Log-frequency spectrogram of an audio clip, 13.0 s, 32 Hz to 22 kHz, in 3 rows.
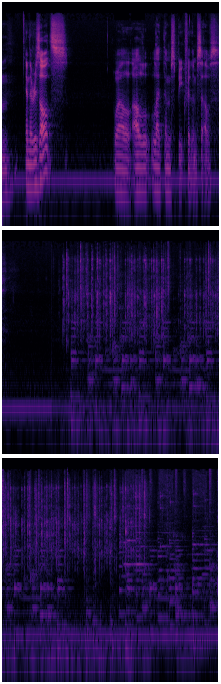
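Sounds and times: computer keyboard typing: 5.5s - 11.8s
background music: 5.6s - 13.0s.

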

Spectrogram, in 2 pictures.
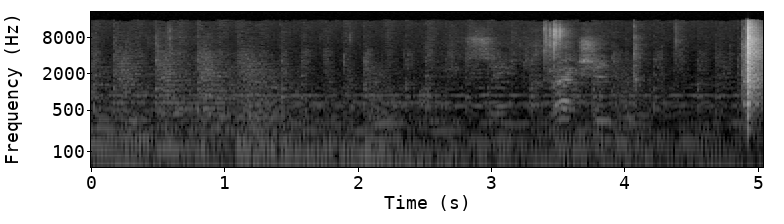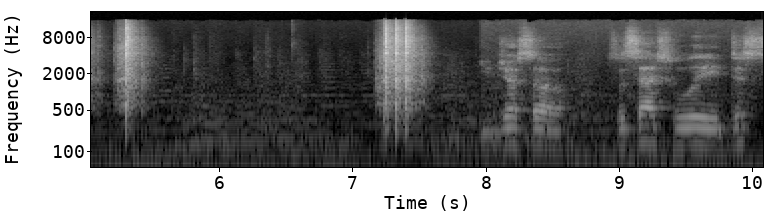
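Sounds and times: background music: 0.0s - 10.0s
airsoft rifle shots: 4.9s - 5.5s, 7.2s - 7.6s.

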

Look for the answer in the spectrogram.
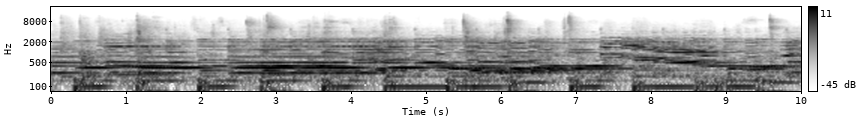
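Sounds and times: tap shoes striking stage floor: 0.0s - 7.3s
recorded dance music: 0.0s - 10.0s.

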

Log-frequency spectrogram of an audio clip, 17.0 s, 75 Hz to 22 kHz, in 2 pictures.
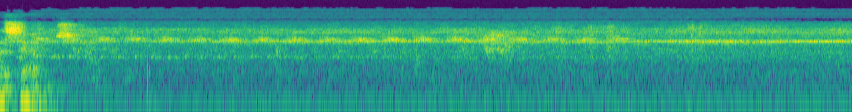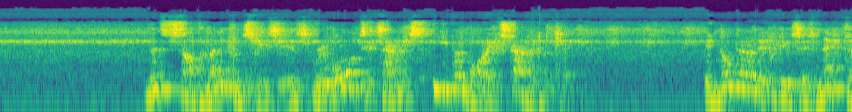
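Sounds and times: insects chirping: 0.0s - 17.0s.

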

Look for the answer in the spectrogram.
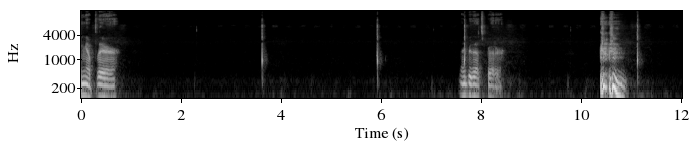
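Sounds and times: sharp click: 5.9s - 6.1s
man clearing throat: 10.4s - 11.0s.

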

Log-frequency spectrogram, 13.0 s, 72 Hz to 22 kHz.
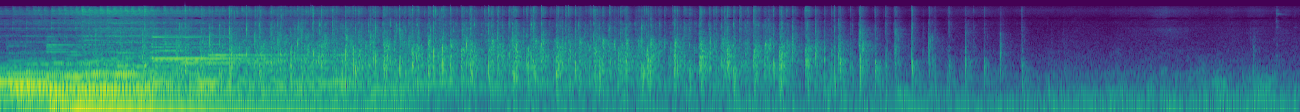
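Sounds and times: final chord of song: 0.0s - 6.2s
audience applauding: 0.8s - 10.3s.

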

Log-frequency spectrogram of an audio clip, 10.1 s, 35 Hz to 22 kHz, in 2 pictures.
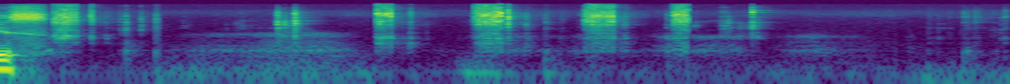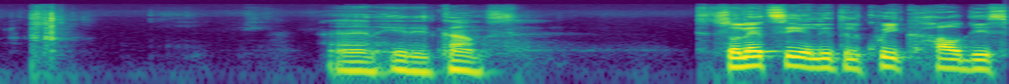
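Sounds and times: hand ratchet clicking: 1.4s - 3.5s.

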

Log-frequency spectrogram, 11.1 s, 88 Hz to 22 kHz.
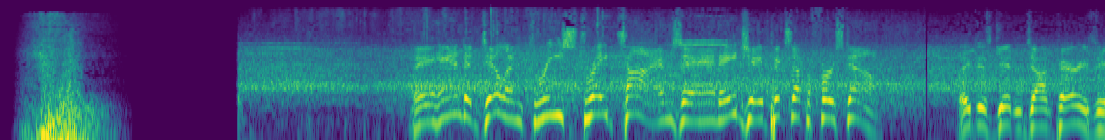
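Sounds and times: stadium crowd noise: 2.4s - 11.0s.

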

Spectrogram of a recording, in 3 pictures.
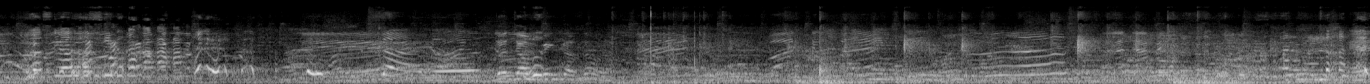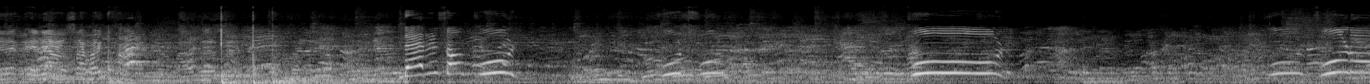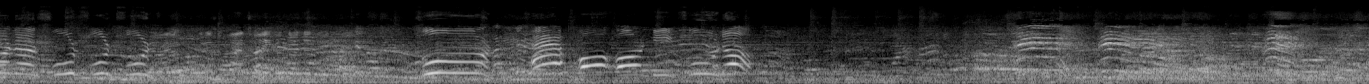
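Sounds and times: children chattering: 0.0s - 41.0s
children shouting: 19.6s - 24.5s, 25.7s - 29.2s, 30.9s - 35.1s, 36.4s - 41.0s.

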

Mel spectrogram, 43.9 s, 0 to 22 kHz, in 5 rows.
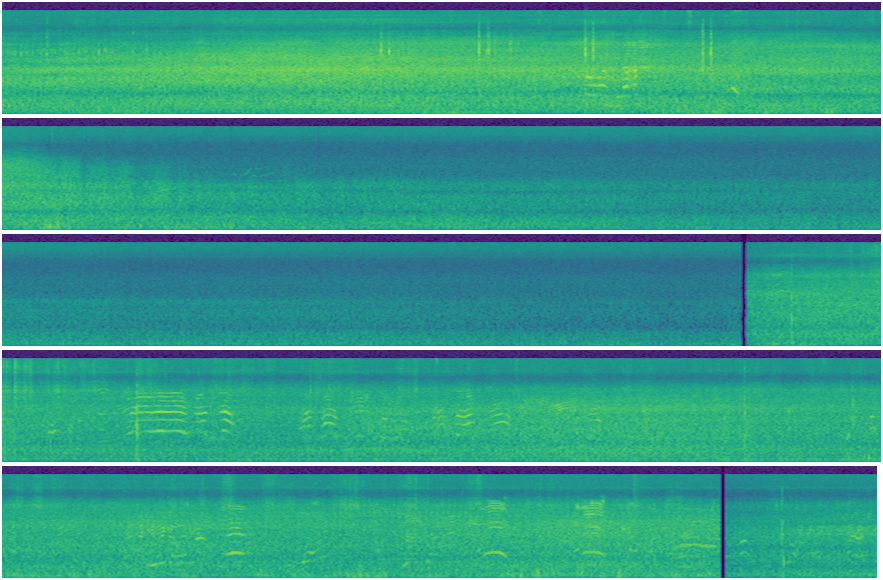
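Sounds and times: surf washing: 0.0s - 11.1s, 25.0s - 43.9s
wind noise on microphone: 0.0s - 18.3s, 20.7s - 42.4s.

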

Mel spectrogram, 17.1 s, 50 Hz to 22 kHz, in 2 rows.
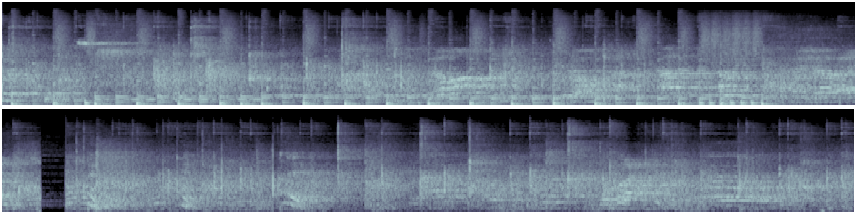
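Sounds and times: voices chattering: 0.0s - 11.9s
table tennis balls clicking: 0.9s - 4.0s, 9.8s - 17.0s.

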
